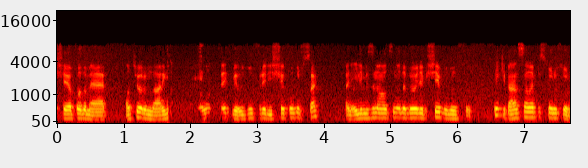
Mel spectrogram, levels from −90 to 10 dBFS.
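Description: From 1.66 to 2.51 s the speech gets pushed down hard, bottoming out around 30 dB below where it should be, and about seven-tenths of a second of it is affected in total. It dips, loses its high end or cuts out in pieces. That pattern is likely speech suppressed in double talk: both ends talking at once, and the echo canceller couldn't tell the near talker from the loudspeaker echo, so it turned everything down.

Inside that stretch, from 2.14 to 2.19 s, there's a brief scrap of the other side's voice leaking through, sitting roughly 35 dB under the speech, so it's faint. It's likely loudspeaker playback that the echo canceller didn't fully scrub out of the mic.

At about 6.39 s there's a tiny concealed Bluetooth headset packet loss. Around 15 ms of audio went missing between headset and phone, which fits two lost frames, and the receiver patched the gap by repeating a matching slice of the waveform just before it. 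The link itself runs over mSBC, the wideband headset codec, at 61 kbps.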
